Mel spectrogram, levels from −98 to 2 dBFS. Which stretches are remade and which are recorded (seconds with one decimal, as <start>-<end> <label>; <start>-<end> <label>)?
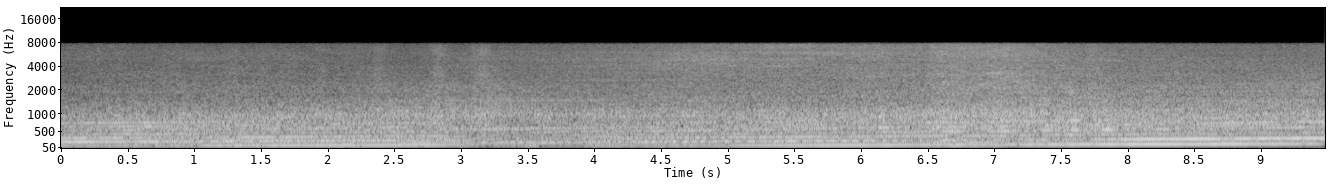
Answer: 0.0-0.7 recorded; 0.7-1.3 remade; 1.3-2.1 recorded; 2.1-5.0 remade; 5.0-6.7 recorded; 6.7-7.4 remade; 7.4-9.5 recorded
